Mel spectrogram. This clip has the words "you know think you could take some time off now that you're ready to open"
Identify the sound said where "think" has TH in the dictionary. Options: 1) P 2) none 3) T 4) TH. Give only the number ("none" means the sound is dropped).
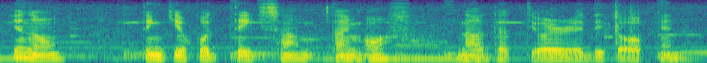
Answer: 3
